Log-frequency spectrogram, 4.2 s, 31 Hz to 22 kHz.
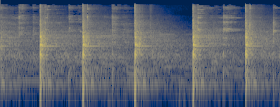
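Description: Five gunshots fired in an irregular string, about one every 0.7 seconds. Each shot is followed by a short ring and echo, fitting steel targets being hit.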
